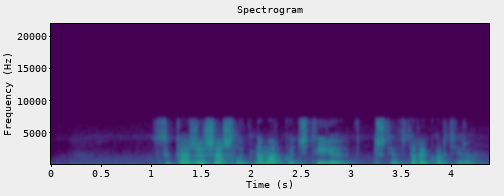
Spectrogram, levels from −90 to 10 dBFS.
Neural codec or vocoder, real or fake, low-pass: none; real; 7.2 kHz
